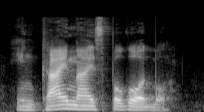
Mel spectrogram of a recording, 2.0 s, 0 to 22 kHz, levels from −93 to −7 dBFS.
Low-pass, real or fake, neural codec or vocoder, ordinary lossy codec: none; fake; codec, 24 kHz, 0.9 kbps, WavTokenizer, medium speech release version 1; none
